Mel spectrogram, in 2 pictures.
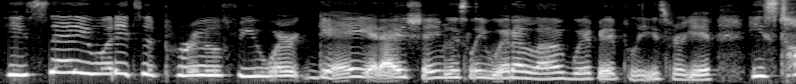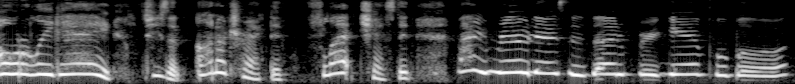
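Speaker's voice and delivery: very high, loud overlapping voices; frantic clamor. Acted. Crowd clamoring around Ren, shrill and loud. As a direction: pile on, all shouting at once.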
